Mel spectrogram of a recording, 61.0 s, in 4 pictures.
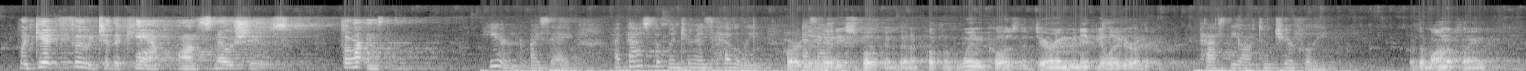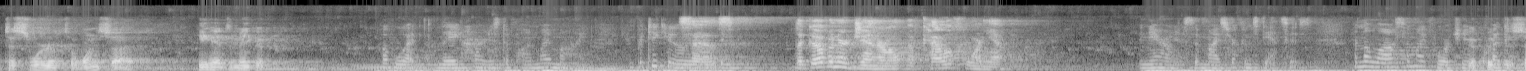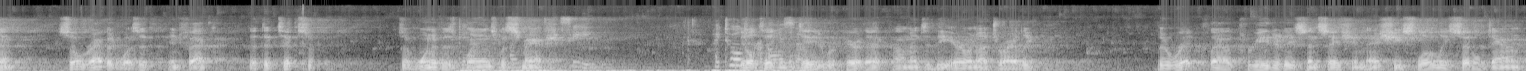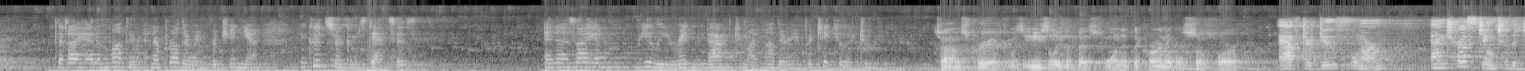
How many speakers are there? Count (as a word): three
